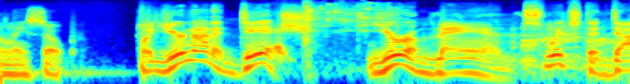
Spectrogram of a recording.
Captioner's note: dish breaking sound effect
